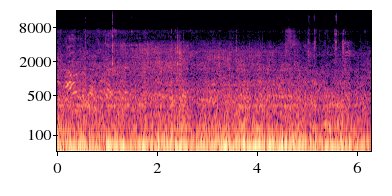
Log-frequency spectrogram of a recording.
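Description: Car in motion heard from inside the cabin: a steady low rumble with a faint even hiss above it.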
